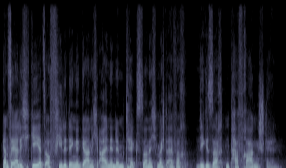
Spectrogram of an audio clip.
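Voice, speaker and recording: A man preaches a sermon in a lively, conversational style, frequently putting questions to his listeners. His voice is mid-range and his delivery brisk.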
